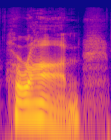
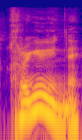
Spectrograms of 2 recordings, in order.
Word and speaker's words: Hraun: And I saw this candy bar called H-R-A-U-N, which, again, to me looked like Haran, but it's pronounced Hrun, and that means lava.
